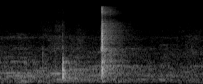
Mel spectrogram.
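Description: A chess clock button is pressed.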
